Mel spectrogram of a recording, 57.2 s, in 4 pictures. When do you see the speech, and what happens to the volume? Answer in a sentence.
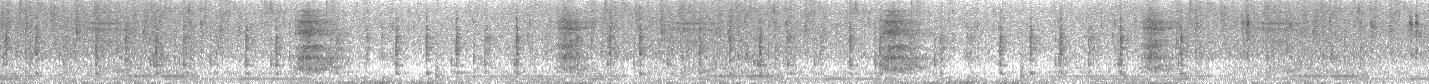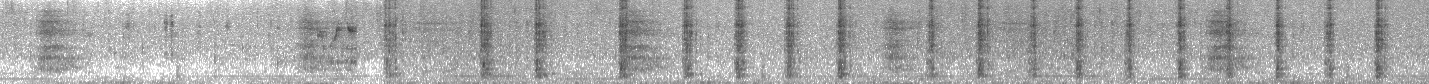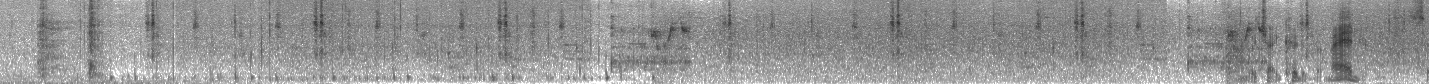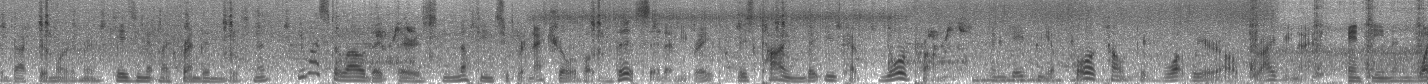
You can hear the speech from 40.9 to 57.1 s, at a steady volume.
